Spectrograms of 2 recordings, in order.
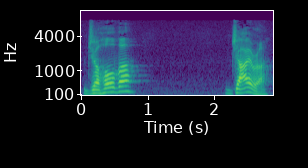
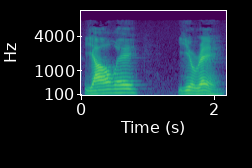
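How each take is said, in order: First: It begins with an English J sound. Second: It begins with a Y sound.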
